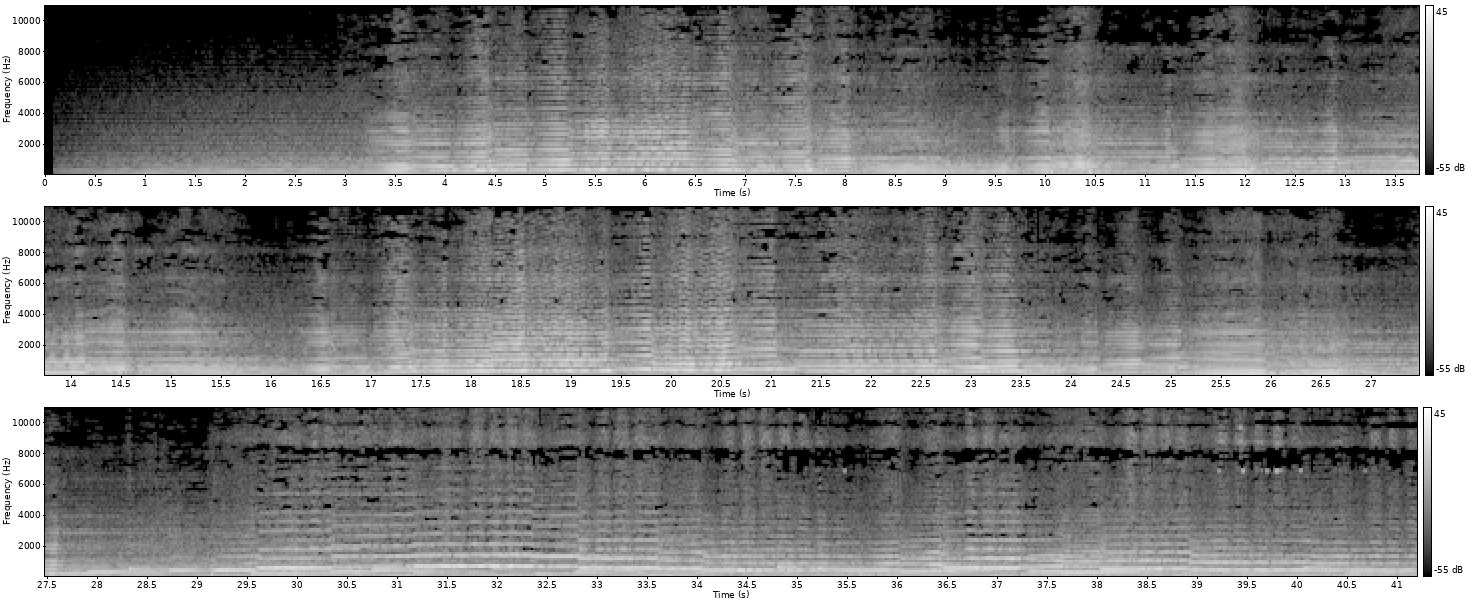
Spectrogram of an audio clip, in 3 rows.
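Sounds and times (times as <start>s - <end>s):
sad background music: 0.1s - 41.2s.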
